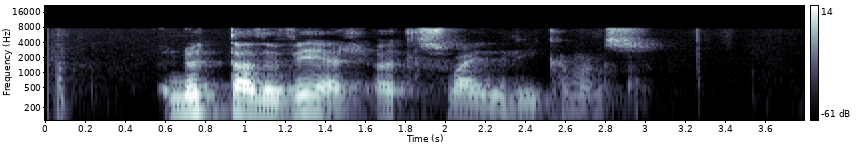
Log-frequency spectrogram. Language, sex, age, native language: Icelandic, male, 60-69, Icelandic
